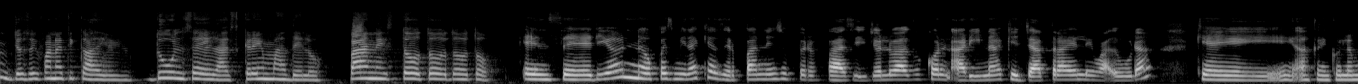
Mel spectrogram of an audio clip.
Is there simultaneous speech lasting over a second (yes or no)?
no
